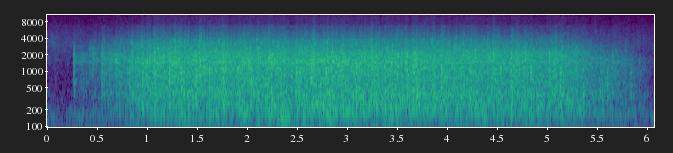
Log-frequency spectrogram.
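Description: Studio audience applauding on a 1936 radio broadcast recording. The applause builds within the first second, holds steady, and dies away over the last second.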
